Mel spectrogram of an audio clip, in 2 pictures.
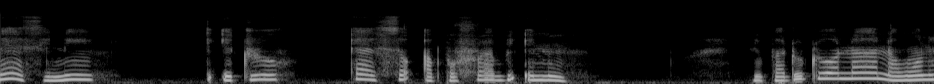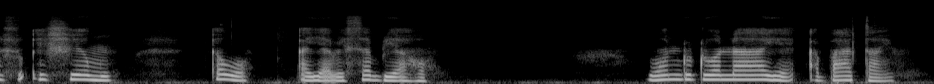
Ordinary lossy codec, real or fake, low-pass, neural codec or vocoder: AAC, 48 kbps; real; 9.9 kHz; none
